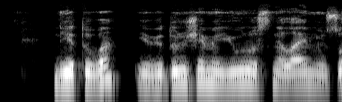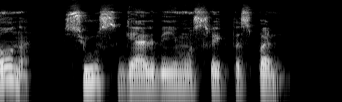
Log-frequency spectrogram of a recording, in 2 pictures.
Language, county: Lithuanian, Klaipėda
